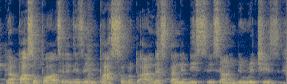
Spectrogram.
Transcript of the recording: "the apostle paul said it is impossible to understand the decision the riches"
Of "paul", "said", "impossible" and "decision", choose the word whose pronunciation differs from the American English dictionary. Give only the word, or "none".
decision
